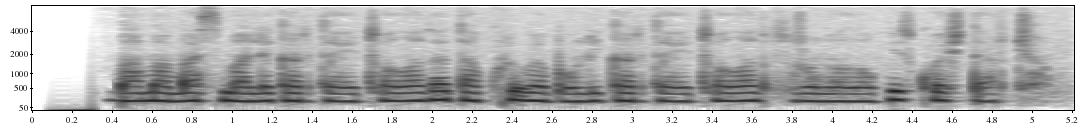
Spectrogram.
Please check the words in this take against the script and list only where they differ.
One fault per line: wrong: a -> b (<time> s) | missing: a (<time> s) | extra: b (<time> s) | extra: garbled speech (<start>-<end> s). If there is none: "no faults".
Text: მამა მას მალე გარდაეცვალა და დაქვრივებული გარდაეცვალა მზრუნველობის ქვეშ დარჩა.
no faults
